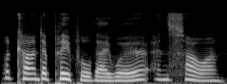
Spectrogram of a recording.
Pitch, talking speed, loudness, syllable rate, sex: 205 Hz, 240 wpm, -18 LUFS, 5.1 syllables/s, female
